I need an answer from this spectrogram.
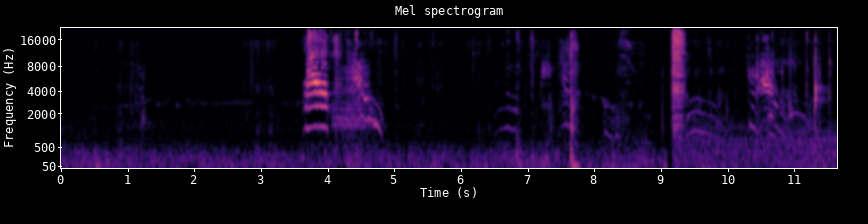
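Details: Domestic cat, a mother carrying her newborn kitten, met while out and about: short arched meows around 3.8 s, then softer curved meows near 7 and 10 seconds over a quiet background with a few clicks.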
